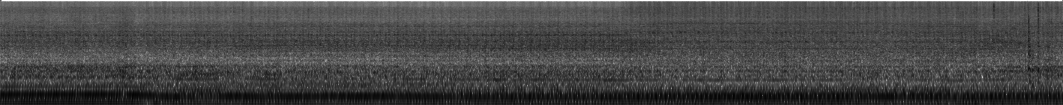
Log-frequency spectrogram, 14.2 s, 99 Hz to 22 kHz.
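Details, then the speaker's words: Lamborghini Miura V12 during carburettor balancing, with one carb admitting more air and the mixture smelling very rich: low idle with a slightly lumpy, uneven beat that grows smoother as the carbs are balanced. "I can also smell it's very rich the mixture too much petrol for the air going in that's better much better okay same at the back beginning to get a bit smoother now"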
